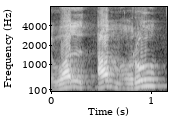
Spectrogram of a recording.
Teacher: کلکلا ہو جائے گا، تو میم میں کلکلا نہیں کرنا بلکہ میم کو ساکن ہی رکھنا ہے، وَالْأَمْرُ، وَالْأَمْرُ، را کو پر کریں گے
